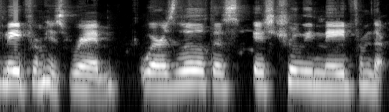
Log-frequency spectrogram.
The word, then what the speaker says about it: Lilith: Well, yeah, it's pronounced Lilith.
